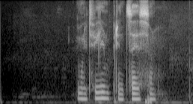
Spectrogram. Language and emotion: Russian, neutral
